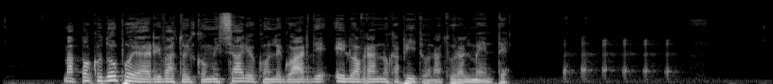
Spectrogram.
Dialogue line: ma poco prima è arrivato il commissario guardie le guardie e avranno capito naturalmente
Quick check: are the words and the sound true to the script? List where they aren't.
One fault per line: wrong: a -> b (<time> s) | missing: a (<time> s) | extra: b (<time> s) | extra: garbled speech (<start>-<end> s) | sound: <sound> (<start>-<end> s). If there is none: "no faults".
wrong: prima -> dopo (1.0 s)
wrong: guardie -> con (2.5 s)
extra: lo (3.4 s)
sound: laugh (5.6-7.2 s)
